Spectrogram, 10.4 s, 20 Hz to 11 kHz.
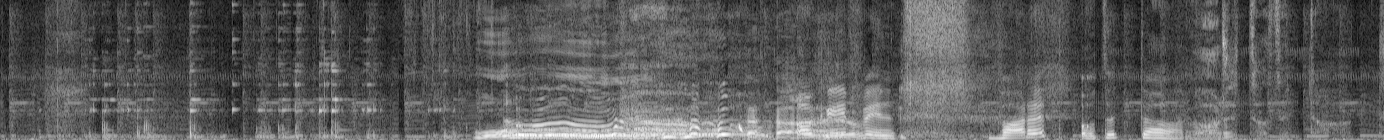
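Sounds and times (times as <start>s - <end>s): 
empty glass bottle set down on stone: 0.0s - 3.8s
laughter: 3.6s - 6.8s
speech: 3.6s - 9.6s.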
